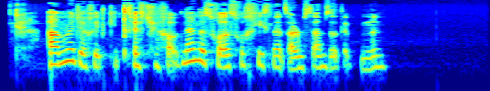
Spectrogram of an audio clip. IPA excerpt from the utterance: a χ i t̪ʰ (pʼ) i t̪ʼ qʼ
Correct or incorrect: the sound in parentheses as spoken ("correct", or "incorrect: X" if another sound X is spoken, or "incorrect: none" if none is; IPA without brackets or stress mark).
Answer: incorrect: kʼ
